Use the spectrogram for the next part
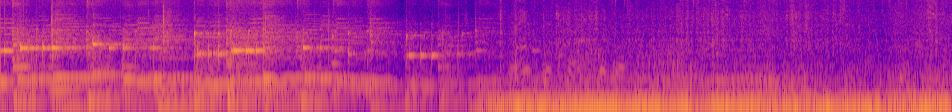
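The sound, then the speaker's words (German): A short stretch of music gives way to the loud, steady rumble of a car driving over a gravel road in northern Guatemala, with a gritty, rolling noise filling the second half. “Wer im Norden Guatemalas mit dem Auto unterwegs ist, sollte genug Sitzfleisch mitbringen.”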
